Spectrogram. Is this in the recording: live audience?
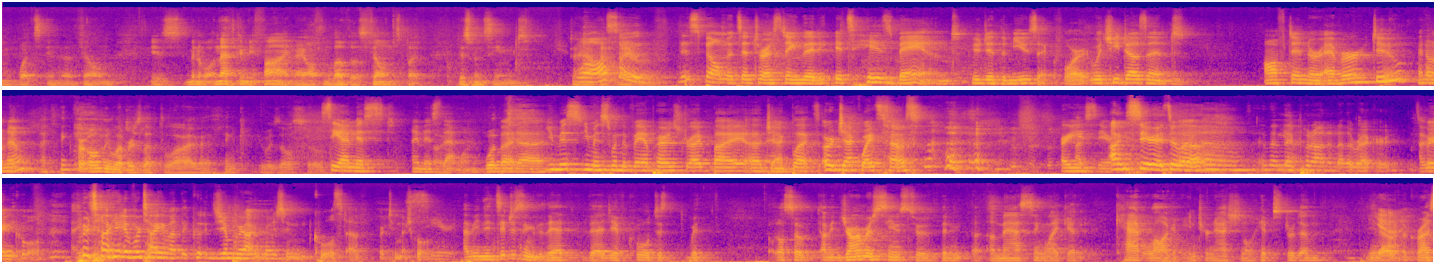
yes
